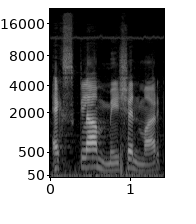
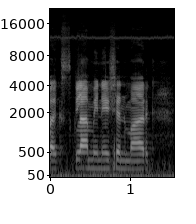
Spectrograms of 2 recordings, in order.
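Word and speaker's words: exclamation mark: इसको आप बार बार प्रोनाउंस करेंगे तो आपका वर्ड ये क्लियर हो जाएगा। This is called एक्सक्लामेशन मार्क। कुछ लोग इसको एक्सक्लामिनेशन मार्क, एक्सक्ला, उसके बाद जो भी बोल देते हैं कुछ भी।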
